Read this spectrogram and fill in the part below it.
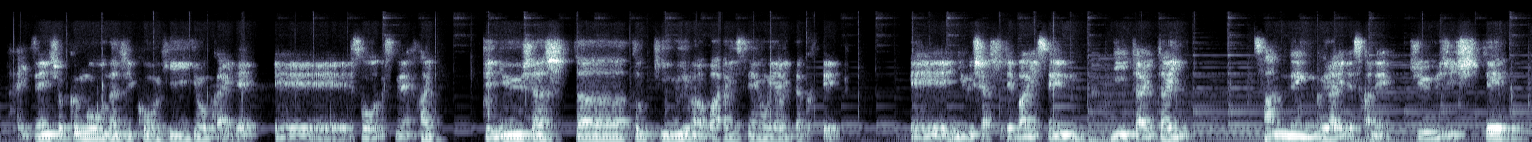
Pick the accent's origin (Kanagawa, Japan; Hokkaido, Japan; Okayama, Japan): Hokkaido, Japan; Otaru; 出身はですね北海道の、えー、小樽市出身でございます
